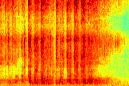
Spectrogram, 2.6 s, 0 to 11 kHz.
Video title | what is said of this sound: Ep. 7 The Lion King (McDonalds Pride Rock Collectables) | if you shake this you hear the rumblings of I guess Pride Rock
